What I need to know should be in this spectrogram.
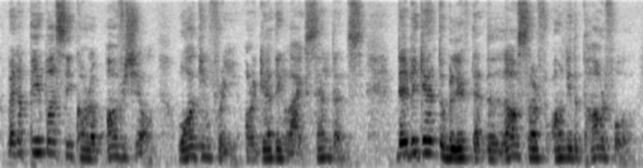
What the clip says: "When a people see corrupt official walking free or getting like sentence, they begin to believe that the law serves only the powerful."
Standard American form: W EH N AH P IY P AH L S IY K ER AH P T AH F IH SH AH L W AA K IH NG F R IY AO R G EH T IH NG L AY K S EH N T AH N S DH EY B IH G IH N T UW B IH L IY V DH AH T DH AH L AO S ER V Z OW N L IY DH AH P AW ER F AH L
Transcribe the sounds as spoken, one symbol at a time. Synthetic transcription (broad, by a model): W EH N AH P IY P AH L S IY K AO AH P AH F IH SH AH L W AA K IH NG F R IY AO R G EH T IH NG L AY K S EH N T AH N S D EY B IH G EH N T UW B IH L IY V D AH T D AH L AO S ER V OW N L IY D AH P AW ER F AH L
